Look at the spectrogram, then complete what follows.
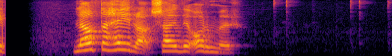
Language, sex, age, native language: Icelandic, male, 10, Icelandic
